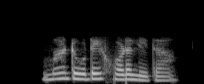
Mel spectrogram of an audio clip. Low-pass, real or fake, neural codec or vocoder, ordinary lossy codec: 3.6 kHz; real; none; MP3, 32 kbps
